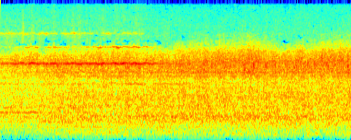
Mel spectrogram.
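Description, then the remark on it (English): An electric commuter train slows along a platform, its heavy, steady rumble topped by thin high-pitched wheel squeals that fade out after a couple of seconds, with no voices. “they exchange idle small talk, till the big shiny electric cars skitter to a stop along the platform, and they scatter aboard and scramble for seats.”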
